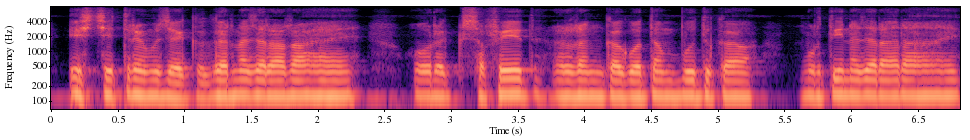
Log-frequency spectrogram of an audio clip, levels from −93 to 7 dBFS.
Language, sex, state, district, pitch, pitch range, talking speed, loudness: Hindi, male, Arunachal Pradesh, Lower Dibang Valley, 130 Hz, 125-135 Hz, 195 wpm, -15 LUFS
